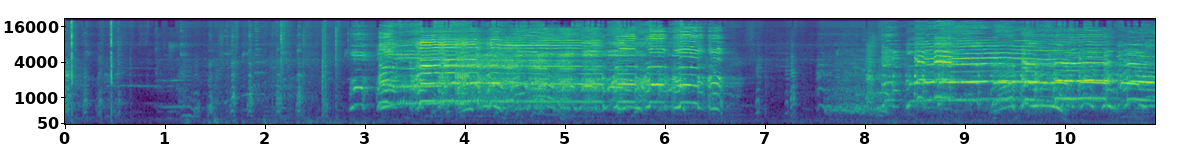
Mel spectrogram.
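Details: Kukuak balenggek roosters at a crowing contest final in Ampang Kualo, Solok city, on Sunday 8 September 2024. After a quiet start with scattered clicks, one bird gives a long, rich, multi-note crow, pauses briefly, then crows again at length.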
